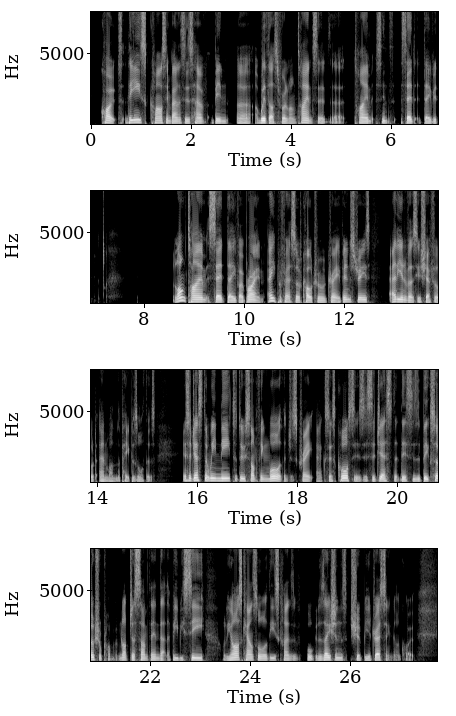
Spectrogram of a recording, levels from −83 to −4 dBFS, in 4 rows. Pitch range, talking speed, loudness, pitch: 115-140 Hz, 180 wpm, -21 LUFS, 125 Hz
